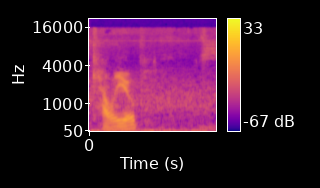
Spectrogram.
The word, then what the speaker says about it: Calliope: The next one after that is Calliope, which we pronounce Calliope.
